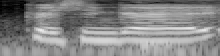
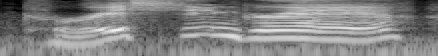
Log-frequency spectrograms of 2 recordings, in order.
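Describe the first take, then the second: First: Said in the usual way. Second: Mock announcer. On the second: Real, not acted. Sarcastic prize reveal.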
